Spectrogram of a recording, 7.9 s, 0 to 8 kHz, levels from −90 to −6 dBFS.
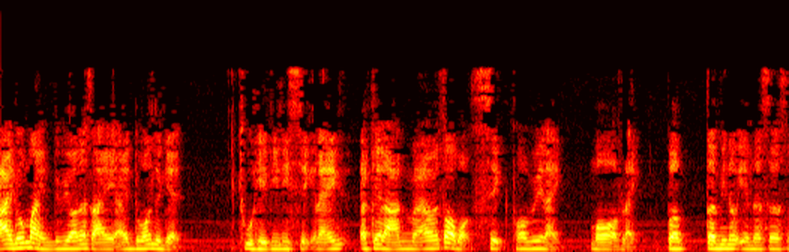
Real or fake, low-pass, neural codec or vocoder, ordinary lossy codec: real; 7.2 kHz; none; MP3, 24 kbps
